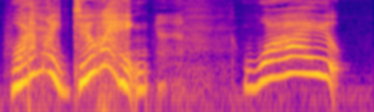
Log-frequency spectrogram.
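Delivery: high, slowed, despairing cry. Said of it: "you're like".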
